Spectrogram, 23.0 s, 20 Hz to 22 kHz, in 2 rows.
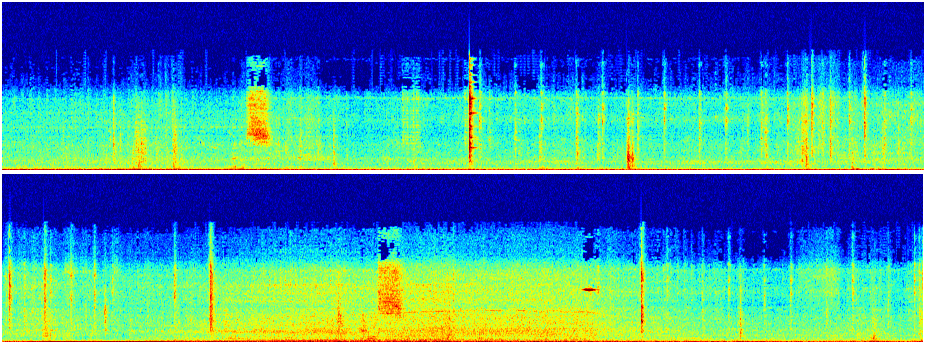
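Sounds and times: truck engine rumbling: 0.0s - 23.0s
light clicks and ticks: 5.0s - 14.4s, 18.0s - 23.0s.

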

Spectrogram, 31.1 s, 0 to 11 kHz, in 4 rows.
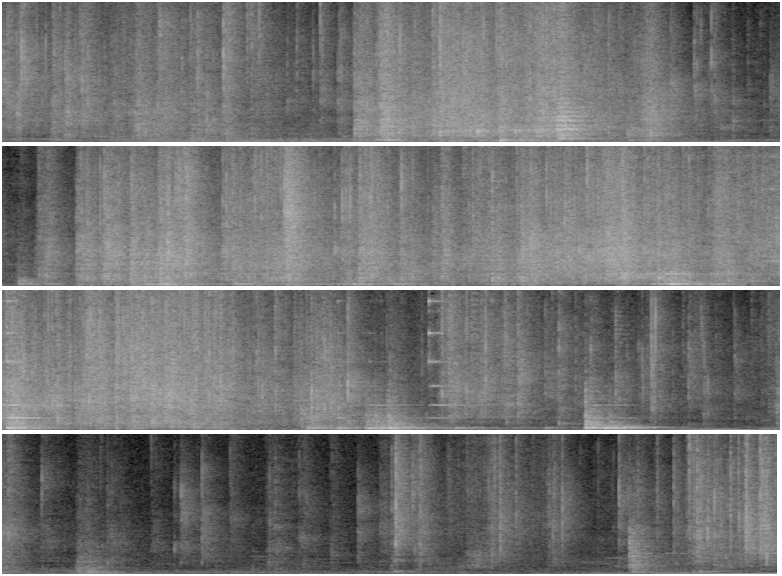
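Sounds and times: plastic packets crinkling and tearing: 0.0s - 31.0s
sachets ripped open: 8.1s - 19.2s, 25.0s - 31.0s.

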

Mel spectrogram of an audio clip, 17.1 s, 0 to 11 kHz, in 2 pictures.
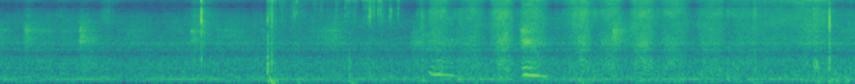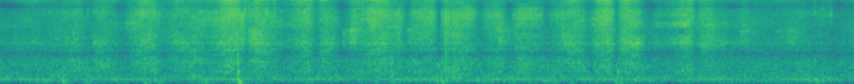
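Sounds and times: steady low hum: 0.0s - 17.0s
hand scrubbing sofa surface: 3.1s - 17.0s.

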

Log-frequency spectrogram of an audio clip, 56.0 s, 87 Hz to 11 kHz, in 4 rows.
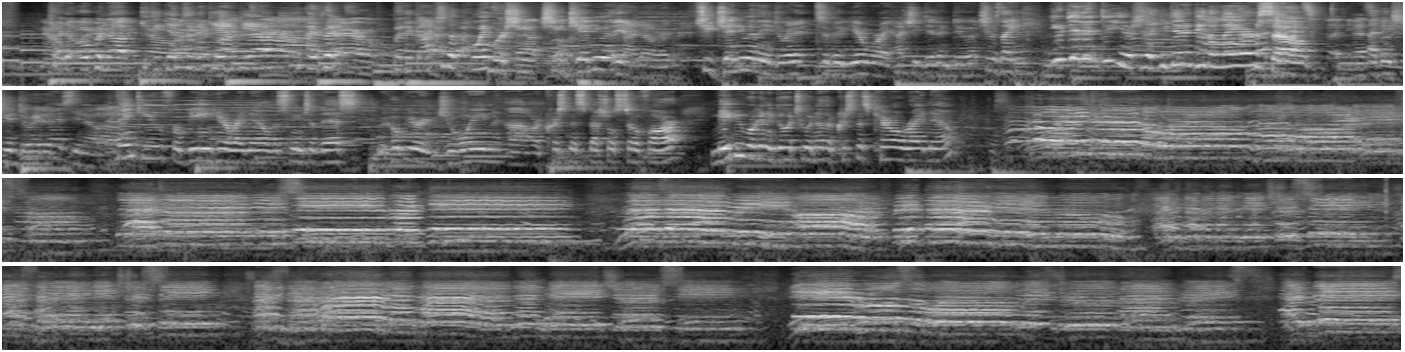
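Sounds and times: group singing a carol: 0.0s - 19.7s, 23.6s - 56.0s.

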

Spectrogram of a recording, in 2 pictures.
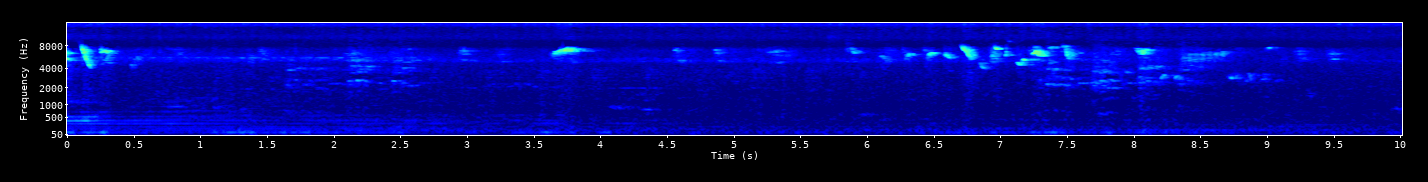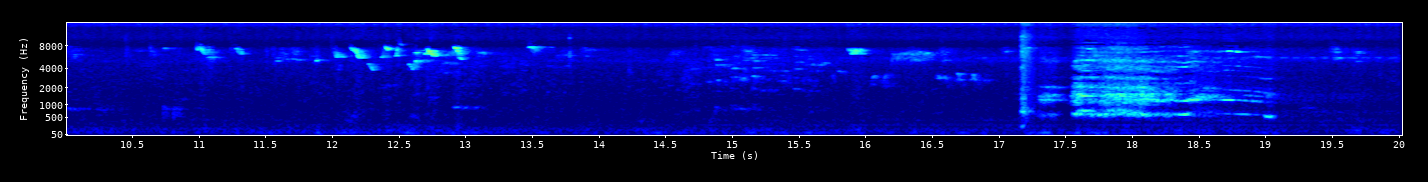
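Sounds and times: small birds chirping: 0.0s - 20.0s
rooster crowing: 17.2s - 19.2s.

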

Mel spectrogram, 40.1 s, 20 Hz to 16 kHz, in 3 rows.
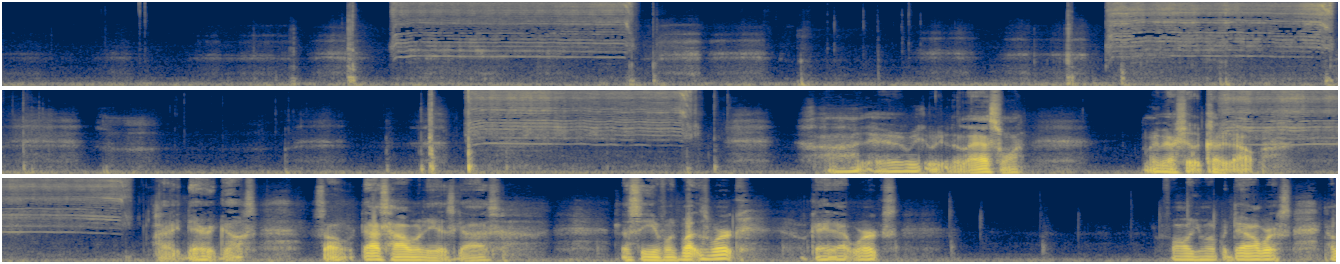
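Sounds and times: electric screwdriver whine: 3.9s - 6.5s, 11.0s - 13.4s, 18.0s - 20.4s, 25.5s - 28.2s.

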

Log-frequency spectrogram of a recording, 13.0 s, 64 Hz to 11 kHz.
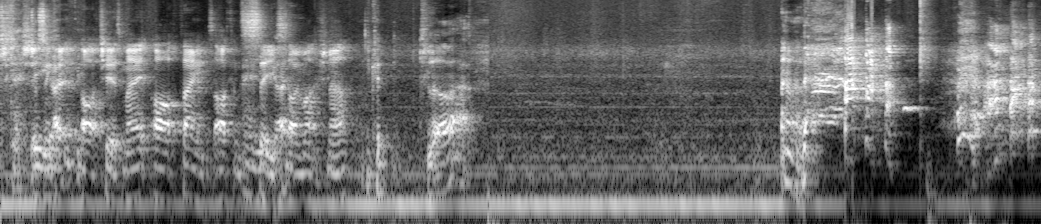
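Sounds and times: steady low hum: 0.0s - 13.0s
men laughing loudly: 9.8s - 13.0s.

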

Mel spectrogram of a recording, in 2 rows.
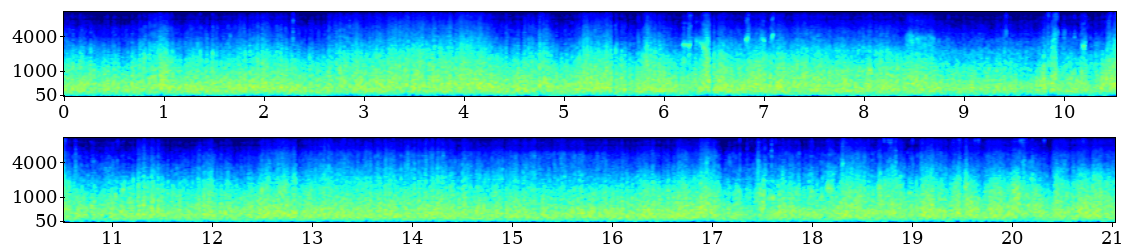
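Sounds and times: wind rushing over microphone: 0.0s - 21.0s.

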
